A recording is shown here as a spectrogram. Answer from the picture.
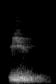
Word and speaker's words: mu: to this one that's the greek mu pronounced mu and for our purposes it just means 10 to the minus 6.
